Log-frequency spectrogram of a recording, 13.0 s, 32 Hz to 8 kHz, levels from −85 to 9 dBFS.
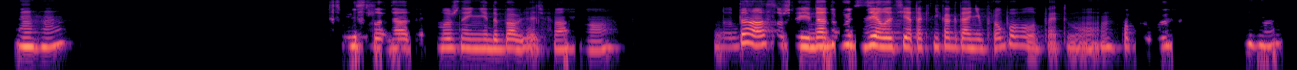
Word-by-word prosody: Мгм. 210 +4 0 2.6
Смысла, 210 -2 -3
да, 185 +1 0
то 170 - -19
есть - - -21
можно 190 0 -3
и 185 - -1
не 180 0 -1
добавлять. 180 +1 -2
Ага. 170 +1 -8 0.9
Ну 200 -1 -14
да, 235 +1 +6
слушай, 225 -3 0
и - - +6
надо 210 +2 +7
будет 235 -1 +1
сделать. 200 -1 +6
Я 205 -2 +5
так 195 +1 -4
никогда 200 -2 0
не 180 -1 -3
пробовала, 210 +6 -5
поэтому 200 +3 -8
попробую. 205 - -9 0.7
Мгм. 235 0 -4
200 Hz, 115 wpm, -23 LUFS, 185-215 Hz, 2.6 s, надо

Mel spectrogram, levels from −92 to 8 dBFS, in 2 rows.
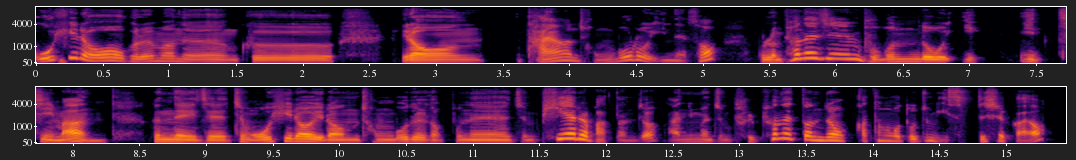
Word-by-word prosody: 오히려 185 - +2
그러면은 125 -5 -5
그 110 -1 -3 0.5
이런 115 -1 +4 0.3
다양한 170 +10 -1
정보로 160 - -5
인해서 185 -2 -3 0.3
물론 120 0 0
편해진 285 - +1
부분도 130 - +2
있 110 -1 -11 0.3
있지만 170 - +1 0.3
근데 120 -3 +3
이제 105 0 0
좀 100 - -4
오히려 135 +6 +5
이런 110 -1 +3
정보들 115 +2 -3
덕분에 110 +1 -3
좀 210 - -13
피해를 280 -3 +6
봤던 95 - -10
적 - - -4
아니면 115 +1 -10
좀 110 -1 -13
불편했던 275 -8 -1
적 180 -3 +2
같은 155 +1 -8
것도 140 -3 -4
좀 170 +3 -9
있으실까요? 145 -6 -4
125 Hz, 285 characters per minute, -25 LUFS, 115-175 Hz, 0.5 s, 피해를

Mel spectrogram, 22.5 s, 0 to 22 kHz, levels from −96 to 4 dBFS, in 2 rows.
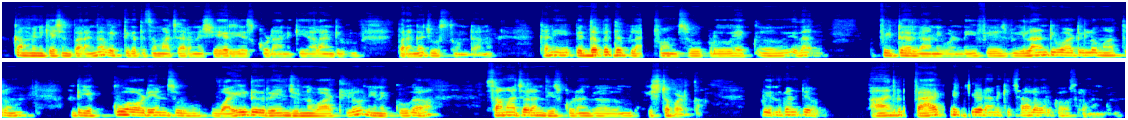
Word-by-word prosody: Communication 130 -3 +3
పరంగా 125 +8 0
వ్యక్తిగత 130 -3 -4
సమాచారాన్ని 120 -1 -2
షేర్ 120 -1 +1
జేసుకోవడానికి, 110 -1 -7
అలాంటి 115 0 -3 0.6
పరంగా 120 +5 0
చూస్తూ 125 0 -5
ఉంటాను. 195 +2 -9 0.5
కానీ 155 +4 -1 0.2
పెద్ద 140 +2 +6
పెద్ద 160 -1 +5
ప్లాట్‌ఫార్మ్స్ 120 0 -3
ఇప్పుడు 120 0 -5 0.2
ఎక్ 120 +2 -13 0.4
ఎదా 155 +2 -3 0.7
ట్విట్టర్ 140 -2 +2
కానివ్వండి 115 -1 -2
ఫేస్‌బుక్ 125 0 -3
ఇలాంటి 160 +4 +3
వాటిల్లో 155 0 0
మాత్రం 145 -1 -3 0.6
అంటే, 140 - -1
ఎక్కువ 135 +8 +4
ఆడియన్స్ 155 -2 +1 0.5
వైడ్ 165 +9 +5 0.2
రేంజ్ 140 0 +3
ఉన్న 130 0 +5
వాటిలో 125 +8 -1
నేనెక్కువగా 135 +1 0 0.7
సమాచారాన్ని 155 -1 +4
తీసుకోవడానికి 130 0 -1
ఆహ్, 120 0 -6 0.4
ఇష్టపడతాను. 130 -6 -3 0.7
ఎందుకంటే 170 0 -1 0.7
ఆ! - - +1
ఎందుకంటే 160 +5 -2
ఫాక్ట్ 170 +6 +5
చెక్ 175 -5 0
చేయడానికి 165 -1 +3
చాలా 155 +1 +1
వరకు 155 -2 -10
అవసరముంది. 210 - -13
135 Hz, 115 wpm, -26 LUFS, 120-155 Hz, 0.7 s, పెద్ద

